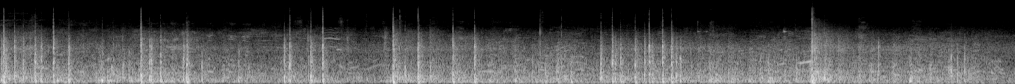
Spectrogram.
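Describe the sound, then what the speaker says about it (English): Fourth of July fireworks in Washington, DC pop and boom continuously, sharp bangs scattered over a dense rumbling roar that echoes off buildings, with people talking underneath. "The rumbles are echoing."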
